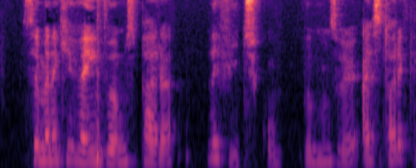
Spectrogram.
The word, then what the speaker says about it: Levítico: Levítico. Eu tô pronunciando o nome bíblico errado. Levítico.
